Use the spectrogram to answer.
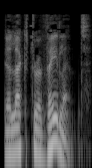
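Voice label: "electrovalent", British English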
